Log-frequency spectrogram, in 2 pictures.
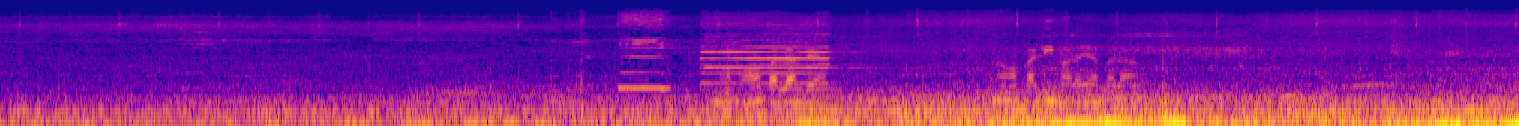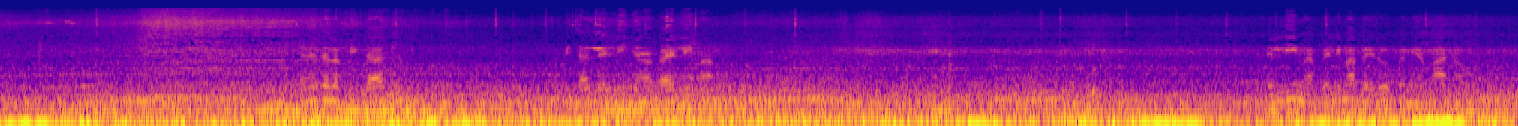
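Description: Road noise inside a car driving in city traffic: a low engine and tyre rumble that grows louder from about ten seconds in. A horn sounds twice, briefly and then a little longer, about six to eight seconds in.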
